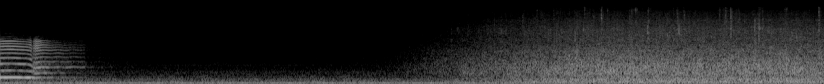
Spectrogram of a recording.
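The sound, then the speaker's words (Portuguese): A brief tonal note fades over a low rumble, then heavy rain swells in around the midpoint and settles into a dense, steady, constant downpour hiss with no one speaking. “A chuva era constante, nunca ouvira tanta água caindo.”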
